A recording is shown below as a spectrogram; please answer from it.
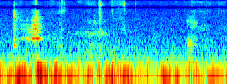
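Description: Near silence: a few faint ticks of cardstock and paper strips being handled.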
